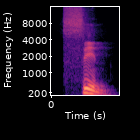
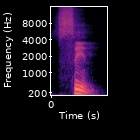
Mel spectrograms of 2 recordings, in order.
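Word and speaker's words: scene: See, sin. So here this sound is silent. Here only in. Sin.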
